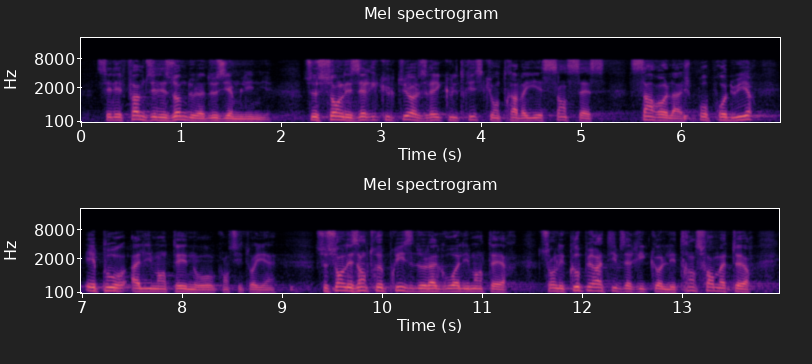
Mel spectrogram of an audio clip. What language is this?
French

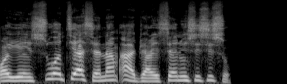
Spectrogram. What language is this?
Akan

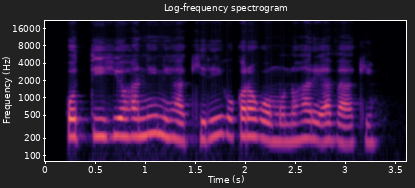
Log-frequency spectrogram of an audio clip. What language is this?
Kikuyu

